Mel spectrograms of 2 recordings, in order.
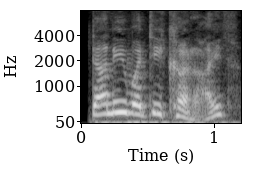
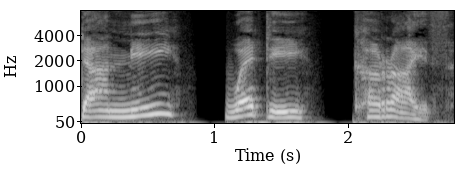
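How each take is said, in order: First: The phrase is said at a normal pace. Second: The phrase is said slowly and carefully.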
